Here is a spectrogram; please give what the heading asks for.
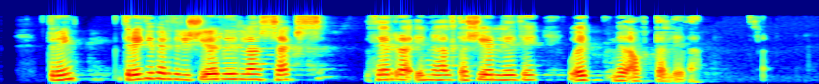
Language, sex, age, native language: Icelandic, female, 60-69, Icelandic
